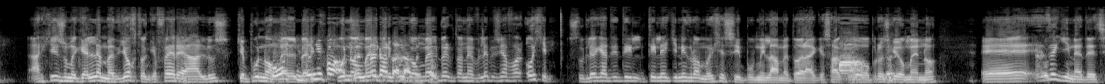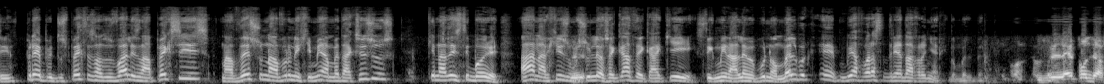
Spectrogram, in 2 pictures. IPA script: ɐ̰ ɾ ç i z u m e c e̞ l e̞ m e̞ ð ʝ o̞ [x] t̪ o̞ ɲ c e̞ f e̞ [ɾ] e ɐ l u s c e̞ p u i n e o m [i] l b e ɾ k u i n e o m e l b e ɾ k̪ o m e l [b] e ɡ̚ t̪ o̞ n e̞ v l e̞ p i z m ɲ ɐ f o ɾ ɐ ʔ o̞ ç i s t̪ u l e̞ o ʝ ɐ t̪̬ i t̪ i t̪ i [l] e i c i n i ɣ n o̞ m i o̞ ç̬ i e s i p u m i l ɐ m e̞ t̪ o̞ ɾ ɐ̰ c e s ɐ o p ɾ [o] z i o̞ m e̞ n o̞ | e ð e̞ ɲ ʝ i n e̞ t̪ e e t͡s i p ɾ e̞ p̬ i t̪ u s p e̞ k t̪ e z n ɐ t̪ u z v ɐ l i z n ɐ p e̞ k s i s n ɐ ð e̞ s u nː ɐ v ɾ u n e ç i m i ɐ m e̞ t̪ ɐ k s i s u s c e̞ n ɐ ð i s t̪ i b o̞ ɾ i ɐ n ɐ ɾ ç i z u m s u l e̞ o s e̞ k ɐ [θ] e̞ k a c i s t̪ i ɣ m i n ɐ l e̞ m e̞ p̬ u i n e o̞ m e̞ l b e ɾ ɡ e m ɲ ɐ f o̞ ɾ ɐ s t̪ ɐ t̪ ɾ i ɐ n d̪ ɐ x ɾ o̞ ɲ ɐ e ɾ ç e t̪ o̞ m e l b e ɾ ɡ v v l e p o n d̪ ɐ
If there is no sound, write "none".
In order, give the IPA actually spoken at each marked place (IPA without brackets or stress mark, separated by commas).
x, ɾ, e, b, l, o, θ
